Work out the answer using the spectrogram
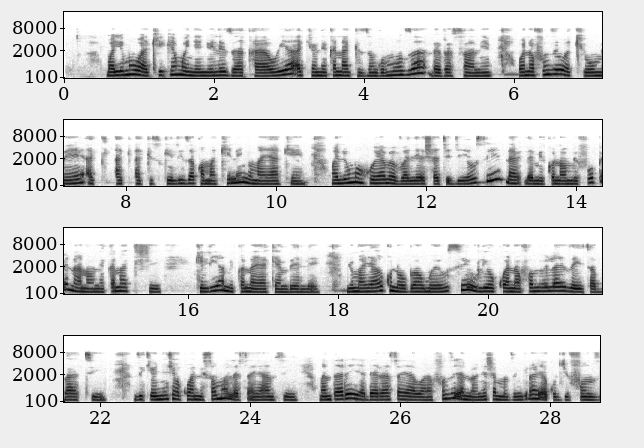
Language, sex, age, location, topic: Swahili, female, 18-24, Nairobi, education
